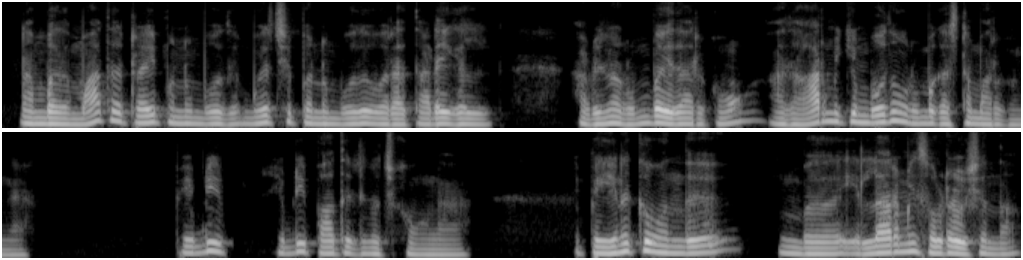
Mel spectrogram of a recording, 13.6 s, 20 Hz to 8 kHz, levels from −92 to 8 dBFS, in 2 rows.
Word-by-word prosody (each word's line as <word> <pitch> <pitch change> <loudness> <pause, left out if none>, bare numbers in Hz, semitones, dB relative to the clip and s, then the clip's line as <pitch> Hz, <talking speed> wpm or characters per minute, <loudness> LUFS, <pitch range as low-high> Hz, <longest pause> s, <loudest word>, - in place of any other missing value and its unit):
நம்ம 140 -1 +2
அத 130 - +1
மாத்த 200 +2 0
ட்ரை 160 -1 +3
பண்ணும்போது 140 -4 -2
முயற்சி 165 +4 -2
பண்ணும்போது, 135 -1 0
வர 125 -1 0
தடைகள் 130 -1 +2 0.7
அப்படினா 135 +3 +1
ரொம்ப 150 +4 -3
இதா 135 +1 +3
இருக்கும். 135 +7 -6 0.2
அது 125 -2 -3
ஆரம்பிக்கும்போதும், 180 +1 +1
ரொம்ப 145 +1 -1
கஷ்டமா 135 0 -3
இருக்குங்க. 115 -1 -8 1.0
இப்போ - - -18
எப்படி 195 +7 +1 0.4
எப்படி 150 +6 -1
பார்த்துக்கிட்டேன்னு 145 -2 -2
வச்சுக்கோங்களேன். 120 -3 -7 0.8
இப்ப - - -10
எனக்கும் 190 +1 +4
வந்து, 150 -1 +2 0.6
இப்ப 140 -2 -1 0.3
எல்லாருமே 165 +7 +4
சொல்ற 155 -1 +4
விஷயம் 130 -1 -4
தான். 140 +3 -10
145 Hz, 135 wpm, -24 LUFS, 130-160 Hz, 1.0 s, எனக்கும்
